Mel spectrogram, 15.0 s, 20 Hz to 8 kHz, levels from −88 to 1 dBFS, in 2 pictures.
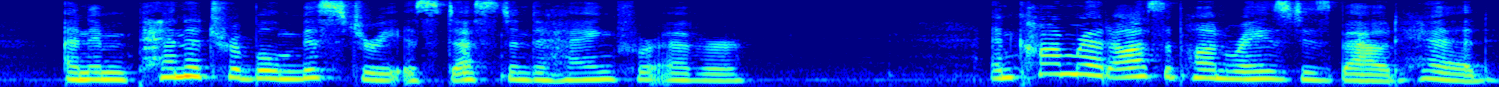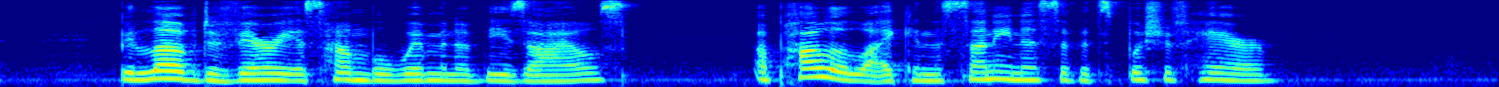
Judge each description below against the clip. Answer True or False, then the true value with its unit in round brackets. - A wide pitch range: False (3.7 semitones)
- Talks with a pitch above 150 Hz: True (190 Hz)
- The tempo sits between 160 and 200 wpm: False (140 wpm)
